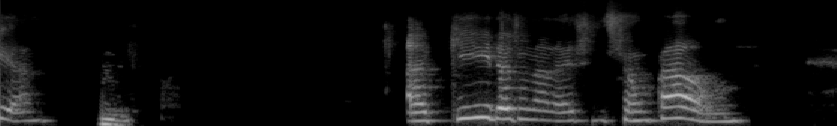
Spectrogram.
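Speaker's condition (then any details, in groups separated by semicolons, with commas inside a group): Cerebral palsy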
